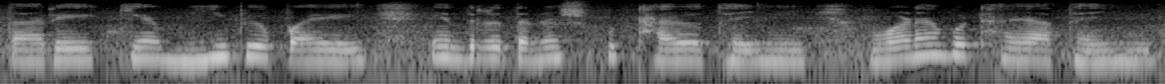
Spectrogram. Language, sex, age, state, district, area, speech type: Sindhi, female, 45-60, Uttar Pradesh, Lucknow, rural, spontaneous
